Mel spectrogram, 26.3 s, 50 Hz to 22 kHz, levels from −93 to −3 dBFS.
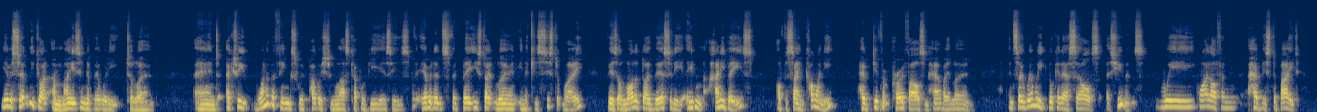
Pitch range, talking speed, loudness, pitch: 135-190 Hz, 150 wpm, -19 LUFS, 155 Hz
